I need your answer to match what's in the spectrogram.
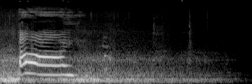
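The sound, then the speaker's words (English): Chickens cluck on a farm after being fed: one loud, drawn-out squawking call opens, then softer murmuring clucks trail off and fade into quiet over a couple of seconds. “I've been and fed the chickens now, and I'm just going to go into the kitchen”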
